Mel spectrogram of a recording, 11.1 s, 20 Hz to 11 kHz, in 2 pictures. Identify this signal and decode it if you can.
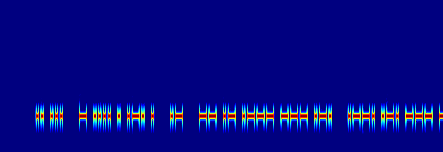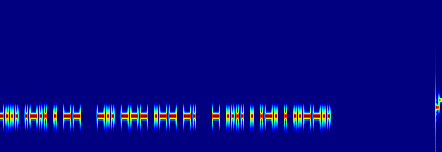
Morse code, heard as a keyed tone, about 40 wpm, 700 Hz. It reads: IS THERE A MAJOR PROBLEM DOWN THERE?
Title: Sentences from Top 1000 Words - Review Part 4 - 40wpm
